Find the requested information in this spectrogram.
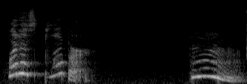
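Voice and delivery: usual speaking voice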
